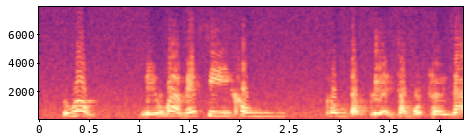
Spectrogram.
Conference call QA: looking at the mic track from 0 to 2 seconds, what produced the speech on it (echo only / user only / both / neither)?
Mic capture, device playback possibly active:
echo only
